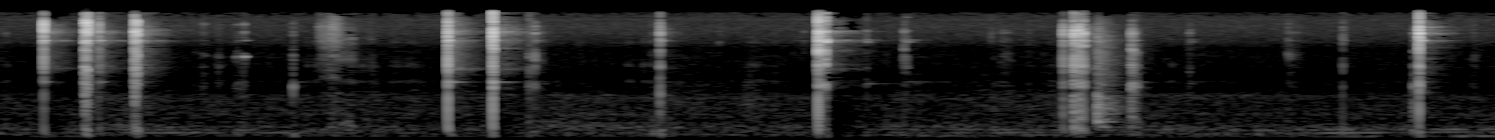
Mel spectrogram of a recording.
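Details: Dental hand scaling demonstrated on a painted teeth model, not a real patient: sharp metallic scrapes and clicks of a hand instrument on hard surface, aggressive scraping.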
